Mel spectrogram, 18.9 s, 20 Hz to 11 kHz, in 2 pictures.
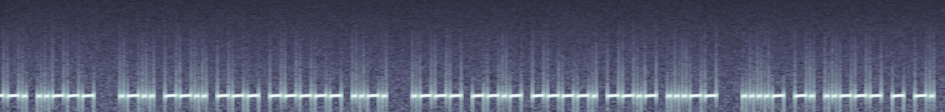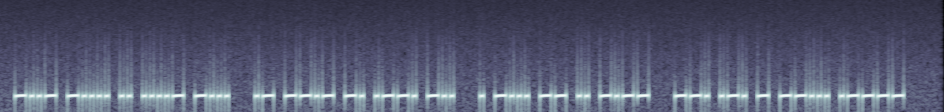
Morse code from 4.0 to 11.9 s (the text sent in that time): JQ9Q3 4N2TN X6I4B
